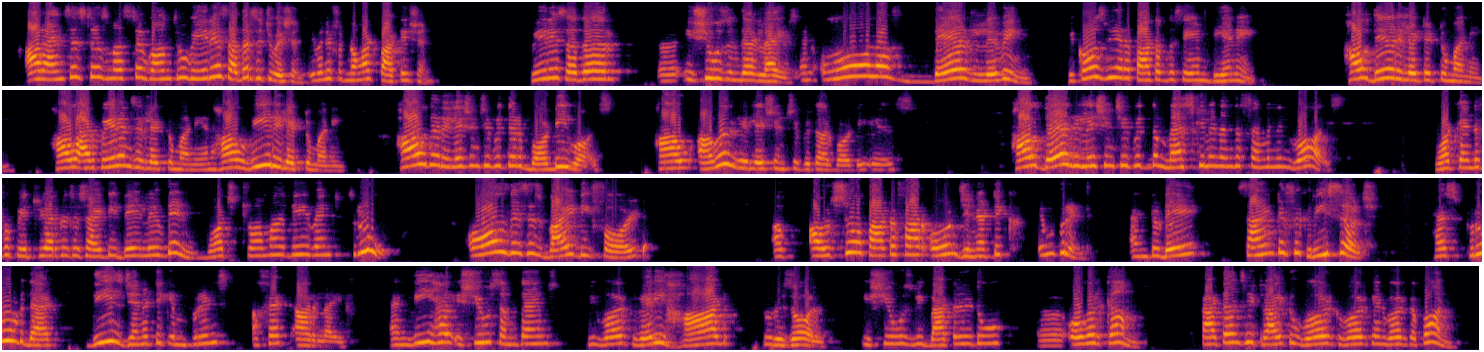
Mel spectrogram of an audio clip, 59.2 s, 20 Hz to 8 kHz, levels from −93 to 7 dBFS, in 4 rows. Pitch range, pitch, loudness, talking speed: 225-300 Hz, 260 Hz, -21 LUFS, 145 wpm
